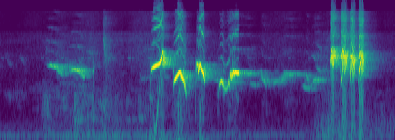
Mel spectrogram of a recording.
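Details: Greater green leafbird song used to rouse other green leafbirds: a soft opening whistle, then loud sweeping whistled notes trailing into a long level tone, ending in a quick harsh rattle; quiet background.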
